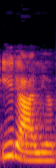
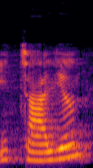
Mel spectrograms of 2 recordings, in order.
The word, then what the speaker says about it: Italian: Não é Iralian, tá, gente? Não pronuncia Iralian, não. É Italian mesmo, bem fraquinho, bem suave.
